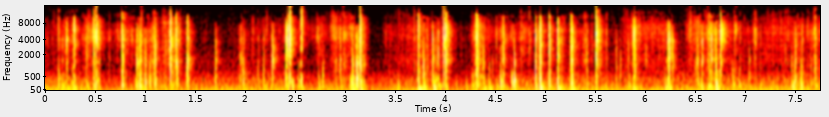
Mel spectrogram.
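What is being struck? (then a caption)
Thin plastic bag. A small clear plastic packet with a printed label is squeezed and crinkled by fingertips right next to the microphone's ear. Quick, sharp crackles and crinkles come in irregular bursts, bright and hissy with almost no low end. Each snap cuts off instantly.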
